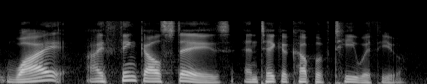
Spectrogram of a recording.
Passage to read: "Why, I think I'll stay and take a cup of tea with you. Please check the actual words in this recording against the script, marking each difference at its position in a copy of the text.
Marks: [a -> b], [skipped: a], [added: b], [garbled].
"Why, I think I'll [stay -> stays] and take a cup of tea with you.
